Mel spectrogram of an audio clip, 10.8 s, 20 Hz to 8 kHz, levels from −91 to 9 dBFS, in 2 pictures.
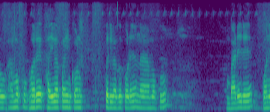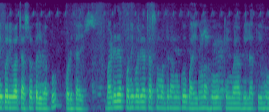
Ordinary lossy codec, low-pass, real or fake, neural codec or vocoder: none; 7.2 kHz; real; none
